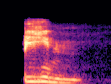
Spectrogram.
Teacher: the ending sound of the word bean is n. It is a nasal sound, and you can also see on the video when she said bean, the velum is lower, and there are some airstream going through the nose.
